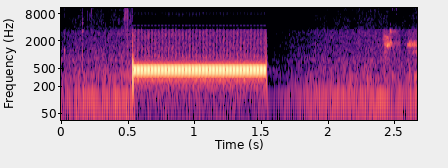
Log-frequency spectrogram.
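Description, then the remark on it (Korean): A single steady telephone ring tone, as the host calls back a listener who phoned in, sounds for about a second, loud and mid-pitched, with faint line hiss before and after and no one talking. “6502님 전화 걸어볼게요.”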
